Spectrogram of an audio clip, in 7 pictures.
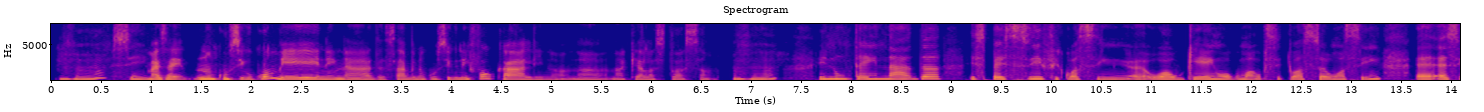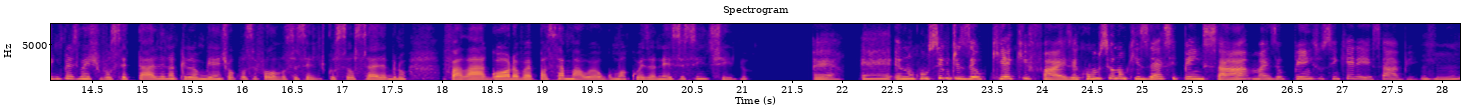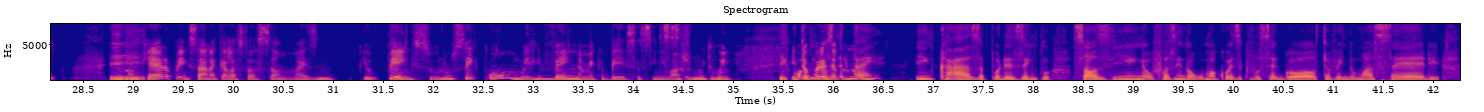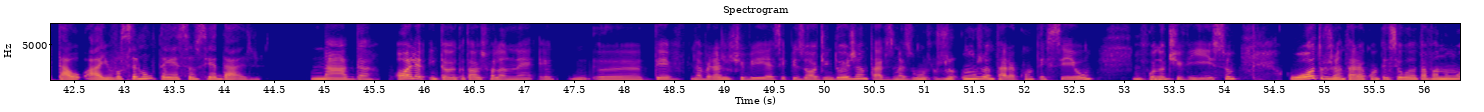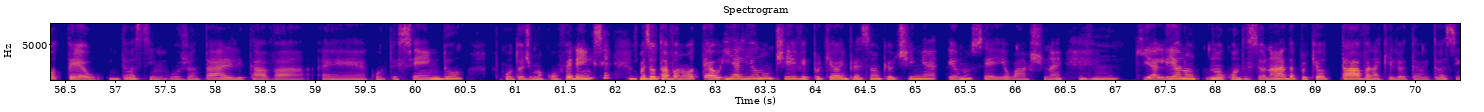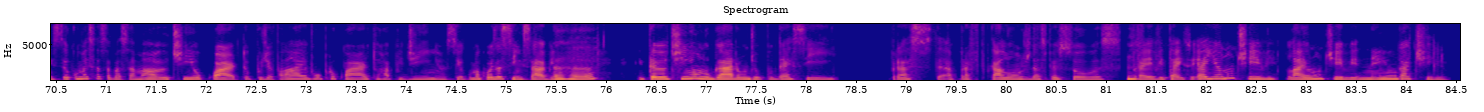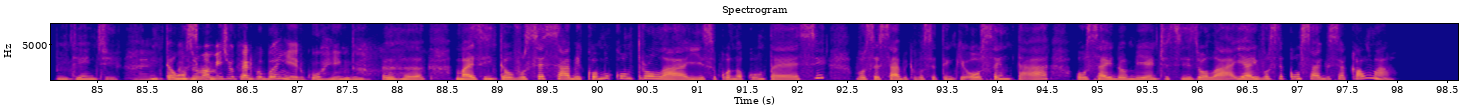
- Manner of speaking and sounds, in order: tapping; laughing while speaking: "correndo"
- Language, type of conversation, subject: Portuguese, advice, Como posso reconhecer minha ansiedade sem me julgar quando ela aparece?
